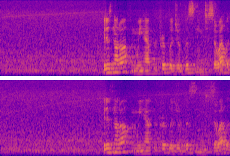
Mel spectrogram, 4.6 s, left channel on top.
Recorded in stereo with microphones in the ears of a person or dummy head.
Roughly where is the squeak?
No squeak in this recording.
